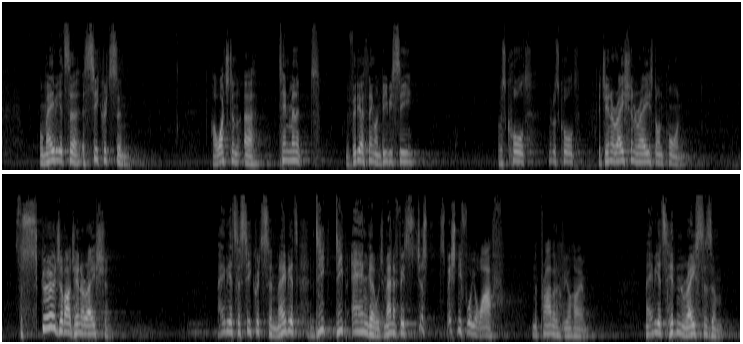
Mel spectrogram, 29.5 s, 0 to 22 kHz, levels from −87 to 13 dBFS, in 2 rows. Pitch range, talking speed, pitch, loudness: 135-170 Hz, 125 wpm, 155 Hz, -38 LUFS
